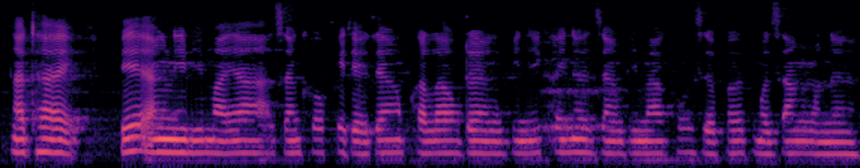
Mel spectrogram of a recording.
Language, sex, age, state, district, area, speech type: Bodo, female, 60+, Assam, Chirang, rural, spontaneous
